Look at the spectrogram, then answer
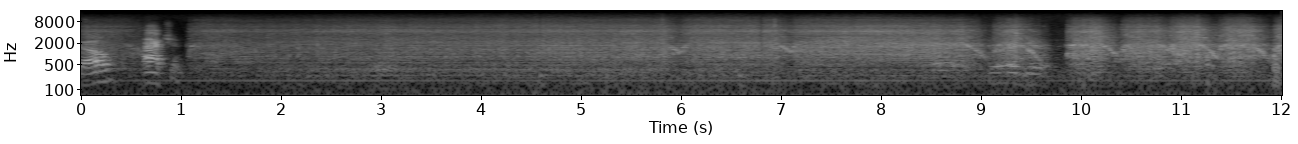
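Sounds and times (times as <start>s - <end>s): chainsaw engine running: 5.4s - 12.0s.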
